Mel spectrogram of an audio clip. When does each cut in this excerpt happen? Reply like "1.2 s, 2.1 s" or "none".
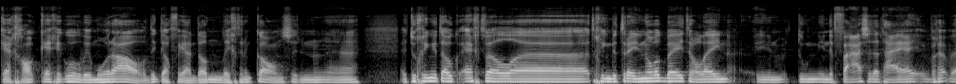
3.9 s, 7.4 s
